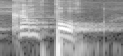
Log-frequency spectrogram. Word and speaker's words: Kampo: Kambo is in Portuguese. In Pano, it would be Kampo. I'm using the Portuguese version here.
